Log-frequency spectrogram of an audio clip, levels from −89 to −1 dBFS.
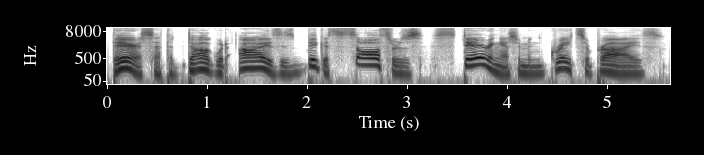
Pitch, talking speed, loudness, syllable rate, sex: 155 Hz, 170 wpm, -18 LUFS, 3.9 syllables/s, male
